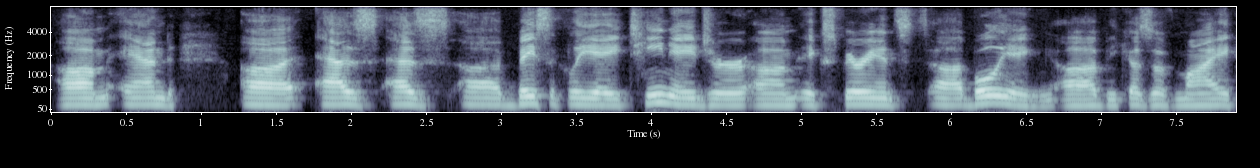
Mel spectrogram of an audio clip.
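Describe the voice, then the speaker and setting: A man's voice: mid-range voice, level tone, a little slow, sharp tone, clear, resonant tone. A man in his fifties who grew up in Southern California, a guest historian answering questions with lots of fillers. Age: 50s. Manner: hesitant, with many fillers. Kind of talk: conversational interview answers.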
